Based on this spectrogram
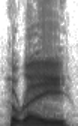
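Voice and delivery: unenthusiastic, understated hooray; deadpan cheer. Pretend. Host back to the political chaos, deadpan mock cheer. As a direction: cheer with no lift at all. Sarcastic cheer before bad news.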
